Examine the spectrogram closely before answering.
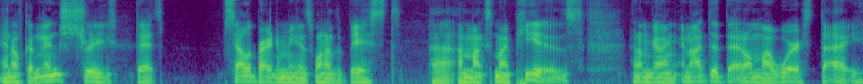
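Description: A man speaks with a New Zealand accent at a medium pitch. His pace is moderate, with ordinary pitch variation. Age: 30s. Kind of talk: casual chat.

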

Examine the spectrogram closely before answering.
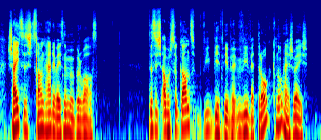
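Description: Recorded very cleanly against a silent background, a man speaks at medium pitch and a very fast pace. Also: ordinary pitch variation. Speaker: podcast co-host. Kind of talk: casual chat. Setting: sitting on a sofa.

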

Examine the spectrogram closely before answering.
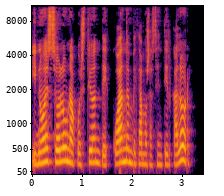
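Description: Her fairly high pitch and fairly even intonation mark this woman's normal speaking voice, heard in a very clean recording with a silent background. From Spain, Zaragoza (Aragon). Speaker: Spanish teacher podcaster. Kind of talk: language-learning podcast monologue. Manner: clear, deliberate for learners.

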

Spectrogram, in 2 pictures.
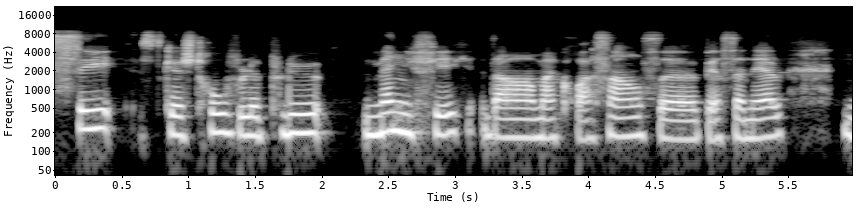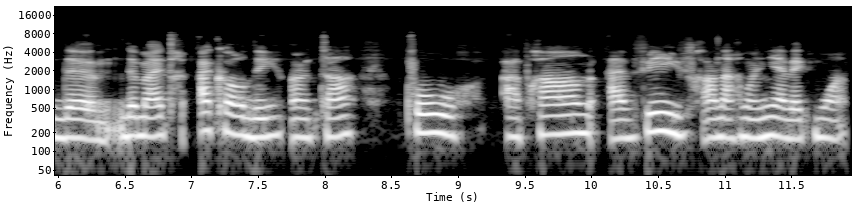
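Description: A woman's medium-pitched, monotone, flat voice at a very slow pace, with a Quebec accent. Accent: Québécois French. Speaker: podcast host. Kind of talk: solo reflective monologue. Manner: hesitant with fillers.

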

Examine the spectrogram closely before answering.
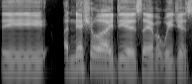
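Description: A man in a plain, everyday voice, medium pitch, ordinary pitch variation, fairly slow pace, dry, close sound with no echo, on a very clean recording with a silent background. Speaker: podcast host. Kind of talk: episode intro monologue.

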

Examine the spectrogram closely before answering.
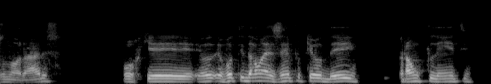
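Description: With a dark, mellow tone, a man talks at a moderate pace and with fairly even intonation. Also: quiet background. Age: 20s. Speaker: real estate agent. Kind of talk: interview.

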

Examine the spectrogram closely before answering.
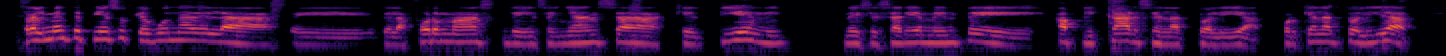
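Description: A man's fairly high-pitched voice, fairly slow in pace, with hardly any pauses and ordinary pitch variation. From Ecuador, Santa Elena province. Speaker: schoolteacher. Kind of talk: interview. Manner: hesitant, many fillers.

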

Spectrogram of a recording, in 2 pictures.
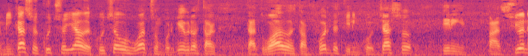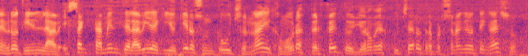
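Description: A high-pitched man at a very fast pace, with an animated tone, lively intonation and noticeable background noise. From Canary Islands, Tenerife. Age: 20s. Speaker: online entrepreneur and coach. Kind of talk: casual motivational monologue.

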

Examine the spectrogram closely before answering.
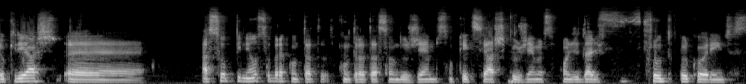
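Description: Speaking at a fairly quick pace, a man with a plain, everyday voice keeps a medium pitch and fairly even intonation. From interior Bahia, Chapada Diamantina. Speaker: podcast co-host. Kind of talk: casual chat.

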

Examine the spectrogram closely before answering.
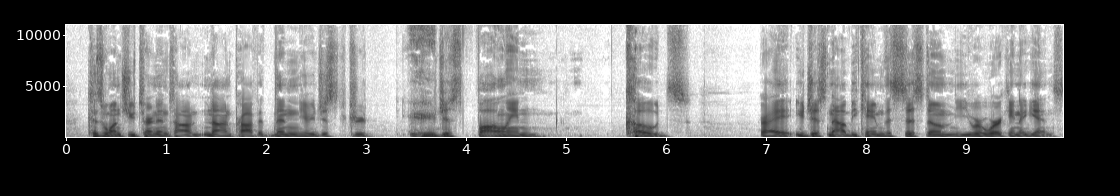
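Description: In a very clean recording with a silent background, a man with an ordinary speaking voice and fairly low pitch talks at a fairly slow pace with ordinary pitch variation. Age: 40s. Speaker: community center founder and yoga teacher. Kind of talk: casual interview. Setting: studio.

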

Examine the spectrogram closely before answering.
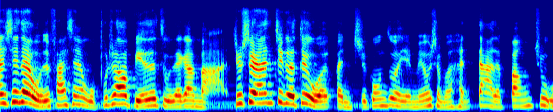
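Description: A woman speaks at a very fast pace with hardly any pauses, in a fairly high pitch. Her pitch swings very widely, on a very clean recording with a silent background. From China. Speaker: podcast host, data analyst. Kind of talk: casual chat.

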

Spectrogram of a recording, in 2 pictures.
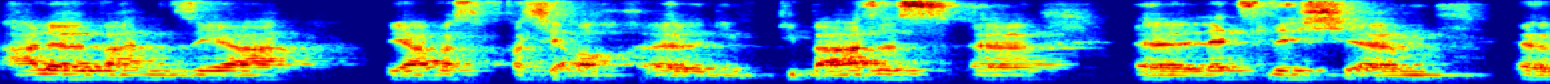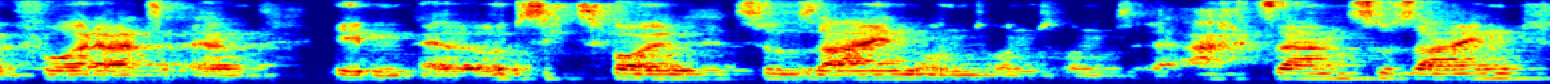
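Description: Very slowly, a man of medium pitch speaks in a monotone, flat voice, with audible room echo around him. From Germany, Münster (Westphalia). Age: 40s. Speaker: lawyer. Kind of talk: interview. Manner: halting, many fillers.

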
